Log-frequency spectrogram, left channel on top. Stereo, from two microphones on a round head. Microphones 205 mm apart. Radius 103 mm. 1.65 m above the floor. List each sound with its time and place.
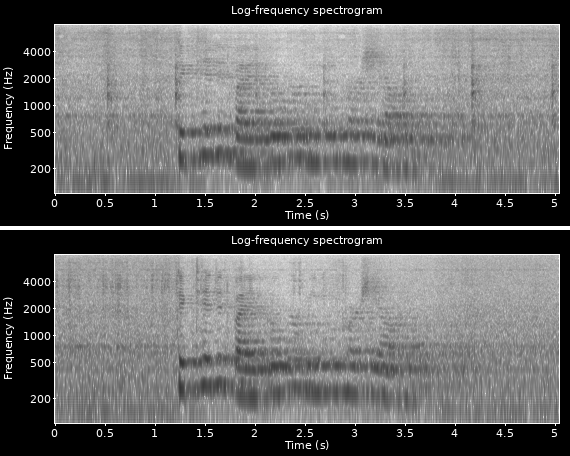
1.2 s a woman speaking: 45° right (ahead or behind), 1.1 m; by 3.7 s 65° right (ahead or behind), 4 m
